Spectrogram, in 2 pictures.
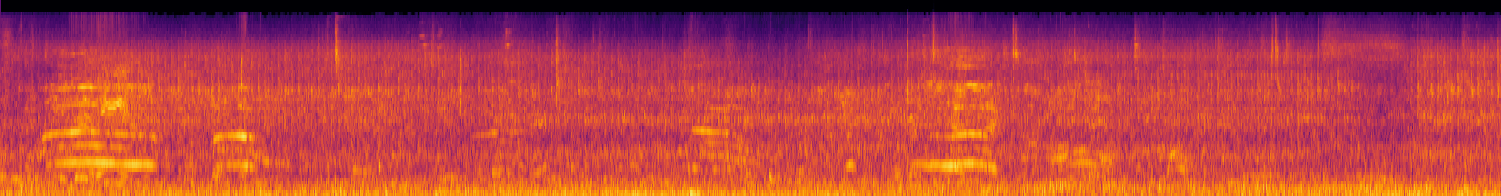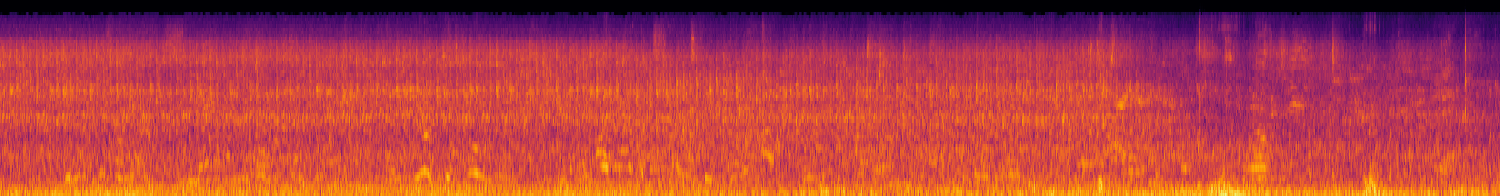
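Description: A fire truck's diesel engine running steadily with a low hum, with people talking in the background, most clearly at the start and again about ten seconds in.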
